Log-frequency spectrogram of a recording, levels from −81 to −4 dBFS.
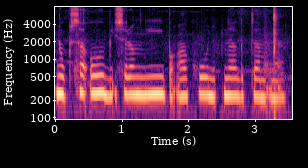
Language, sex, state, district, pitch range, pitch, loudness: Garo, female, Meghalaya, West Garo Hills, 230-255 Hz, 245 Hz, -19 LUFS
